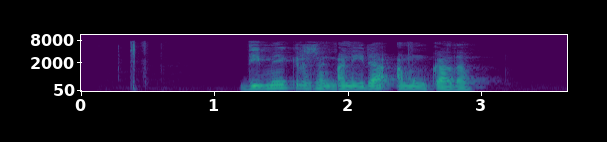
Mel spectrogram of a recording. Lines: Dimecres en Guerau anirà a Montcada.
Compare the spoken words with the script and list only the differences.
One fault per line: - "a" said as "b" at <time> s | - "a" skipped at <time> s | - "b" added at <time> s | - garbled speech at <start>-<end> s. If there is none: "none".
- "Guerau" skipped at 1.9 s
